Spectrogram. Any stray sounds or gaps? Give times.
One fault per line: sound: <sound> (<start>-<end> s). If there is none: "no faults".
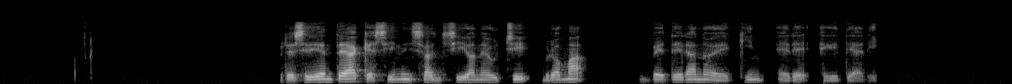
no faults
